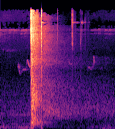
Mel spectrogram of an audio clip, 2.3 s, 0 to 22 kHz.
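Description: A single pistol shot with a 124-grain round, about half a second in, its report echoing and fading over about a second.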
